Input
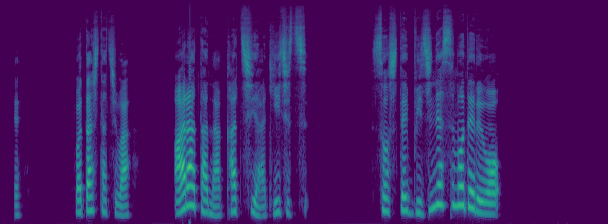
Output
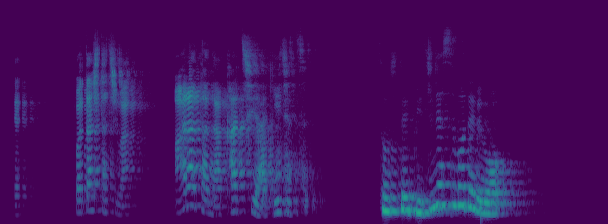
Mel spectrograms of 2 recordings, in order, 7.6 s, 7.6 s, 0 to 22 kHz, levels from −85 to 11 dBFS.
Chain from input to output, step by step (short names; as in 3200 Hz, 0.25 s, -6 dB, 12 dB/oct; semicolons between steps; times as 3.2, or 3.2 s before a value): compressor 1.5:1, threshold -27 dBFS, peak gain reduction 4.5 dB; 1.4–2.29 bell 760 Hz -13.5 dB 1.9 oct; band-pass sweep 4100 Hz -> 240 Hz, 2.56–4.67; 5.34–6 RIAA curve recording; thinning echo 92 ms, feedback 36%, high-pass 160 Hz, level -11 dB; chorus 0.46 Hz, delay 19 ms, depth 5 ms; in parallel at +0.5 dB: limiter -36.5 dBFS, peak gain reduction 8.5 dB; on the sum: warbling echo 0.116 s, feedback 50%, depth 98 cents, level -22.5 dB; gain +1 dB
